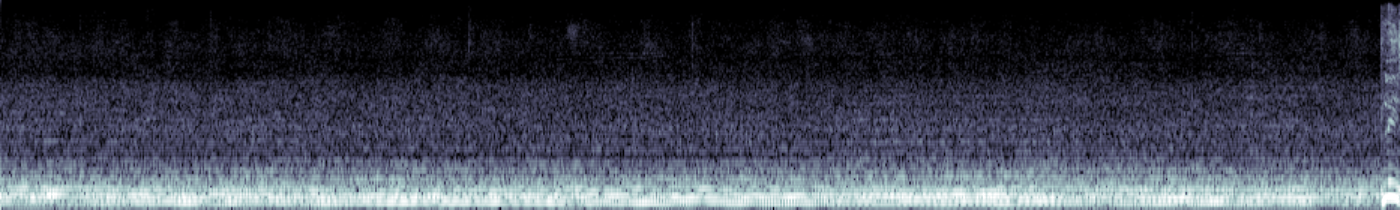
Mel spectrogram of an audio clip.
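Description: Slow ambient keyboard pad music with long held low chords, steady through the pause.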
